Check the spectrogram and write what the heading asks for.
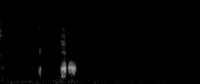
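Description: Near silence, broken once by a brief short sound about two-thirds of a second in.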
